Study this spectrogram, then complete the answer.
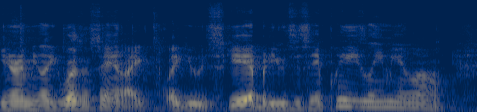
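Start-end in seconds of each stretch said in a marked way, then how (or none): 2.4-3.3 put-on soft, high, whiny voice. Retelling how a kid answered him when he went over, imitating a whiny kid. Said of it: "like a little whine bag".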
